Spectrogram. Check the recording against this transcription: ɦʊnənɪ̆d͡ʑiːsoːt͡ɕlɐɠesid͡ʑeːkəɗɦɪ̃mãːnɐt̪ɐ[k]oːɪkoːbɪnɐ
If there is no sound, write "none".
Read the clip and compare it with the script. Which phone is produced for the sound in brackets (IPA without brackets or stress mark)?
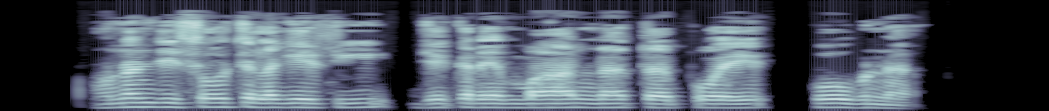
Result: p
